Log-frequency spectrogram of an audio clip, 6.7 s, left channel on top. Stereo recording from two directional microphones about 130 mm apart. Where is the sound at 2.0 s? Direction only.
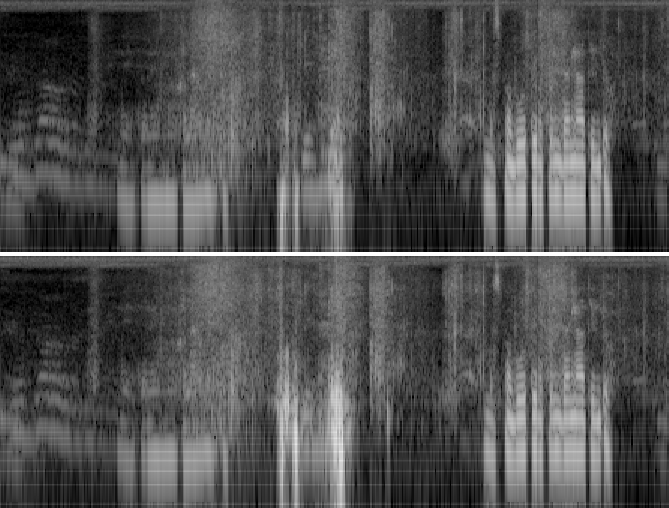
15° left (ahead or behind).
